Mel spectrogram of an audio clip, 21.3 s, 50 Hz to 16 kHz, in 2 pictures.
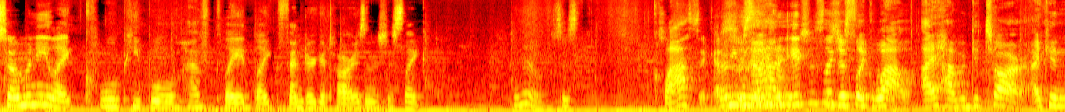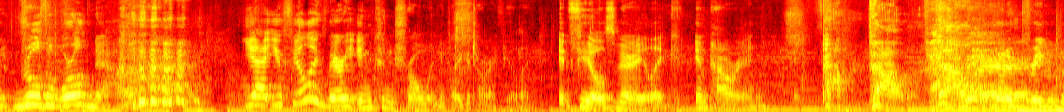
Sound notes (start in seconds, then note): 11.8 laughs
